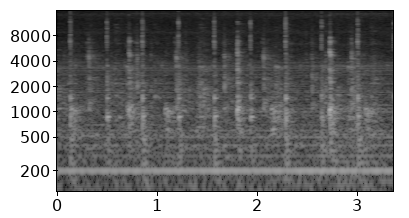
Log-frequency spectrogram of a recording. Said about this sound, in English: he works in a small one-room workshop. On every wall hang clocks, large and small, keeping time.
